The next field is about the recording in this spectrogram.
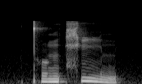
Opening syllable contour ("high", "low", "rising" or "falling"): high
